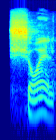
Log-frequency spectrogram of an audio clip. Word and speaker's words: Shoel: Shoel, como el argentino dice, sí, che, boludo, Shoel.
